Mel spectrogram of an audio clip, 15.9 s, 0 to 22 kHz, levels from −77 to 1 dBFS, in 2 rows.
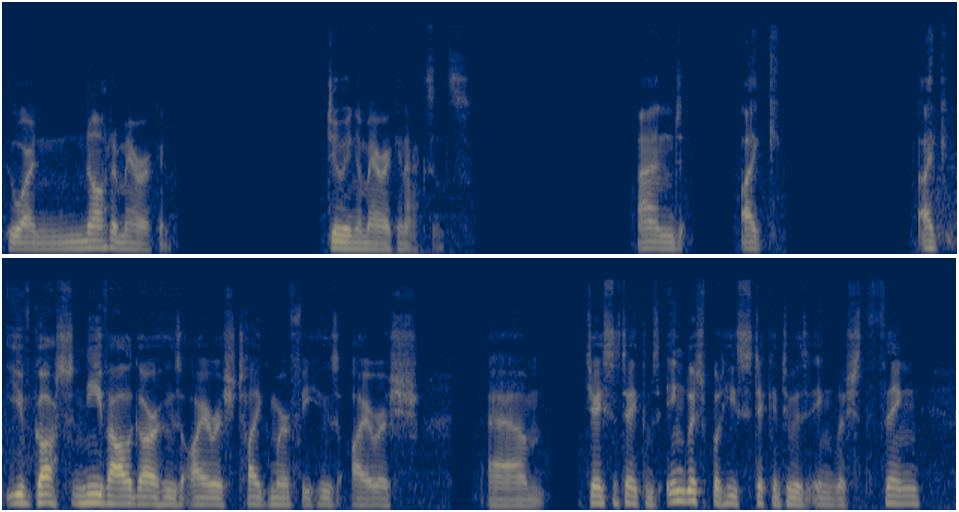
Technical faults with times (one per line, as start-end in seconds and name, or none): none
